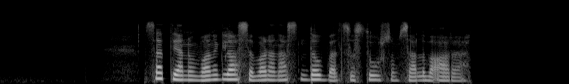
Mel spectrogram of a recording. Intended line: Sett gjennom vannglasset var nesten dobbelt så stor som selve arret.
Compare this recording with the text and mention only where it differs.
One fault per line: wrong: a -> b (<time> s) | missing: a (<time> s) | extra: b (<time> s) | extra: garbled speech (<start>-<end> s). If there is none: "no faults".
extra: den (2.7 s)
